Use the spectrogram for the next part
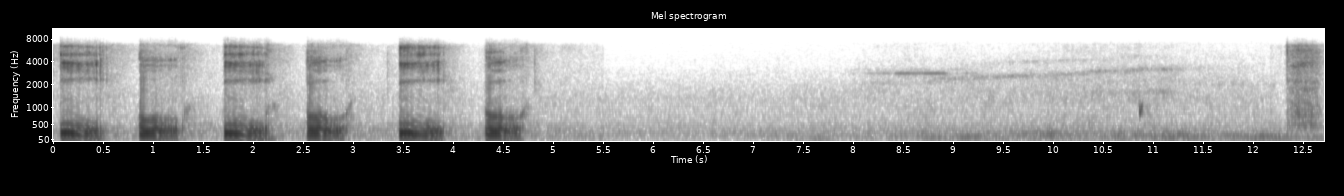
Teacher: you may notice that your tongue is moving forward and backward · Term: backness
